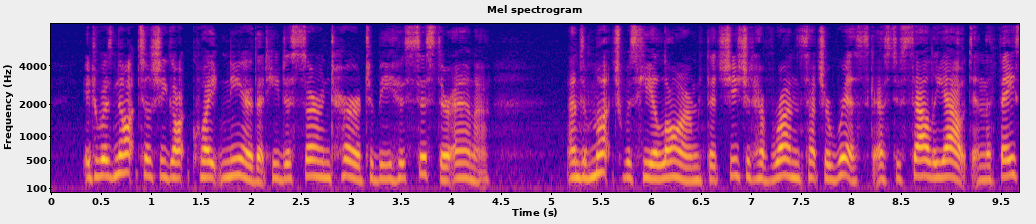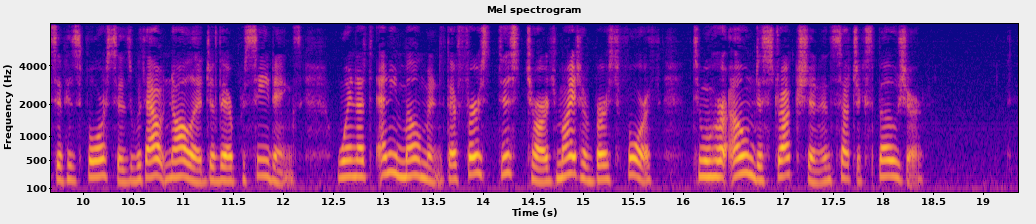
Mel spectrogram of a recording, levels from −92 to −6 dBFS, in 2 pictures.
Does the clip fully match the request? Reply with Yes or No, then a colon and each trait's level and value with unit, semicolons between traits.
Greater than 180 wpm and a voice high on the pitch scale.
Yes: average, 190 wpm; high, 230 Hz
